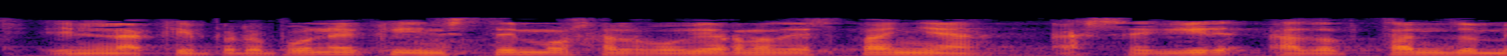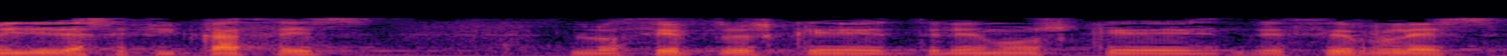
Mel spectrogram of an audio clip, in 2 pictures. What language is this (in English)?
Spanish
